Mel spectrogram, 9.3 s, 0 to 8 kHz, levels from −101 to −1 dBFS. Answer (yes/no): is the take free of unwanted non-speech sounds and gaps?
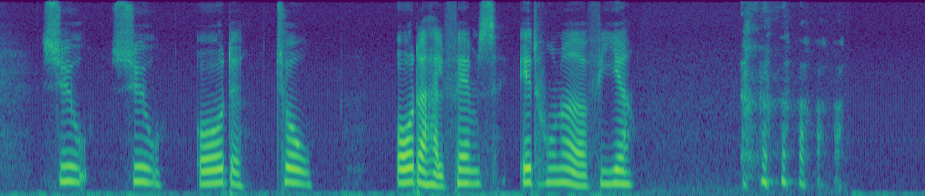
no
